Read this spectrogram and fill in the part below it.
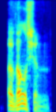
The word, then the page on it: avulsion: British English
